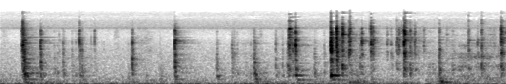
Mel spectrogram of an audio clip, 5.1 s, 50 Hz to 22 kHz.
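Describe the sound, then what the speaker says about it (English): Socket and ratchet wrench working 13mm bolts on a KLR 650 motorcycle crash bar and subframe install, giving quiet, irregular ratcheting clicks in short bursts, fairly close. "socket and wrench."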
